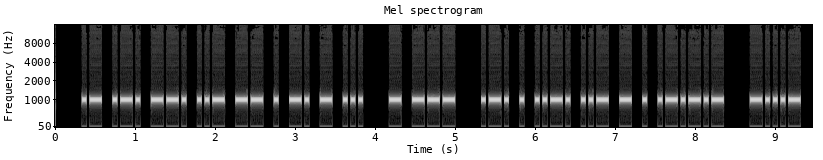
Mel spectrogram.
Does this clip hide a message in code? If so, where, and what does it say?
Yes: Morse code from 0.3 to 9.3 s, heard as a keyed tone, about 25 wpm, 1000 Hz. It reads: ARGUMENTS TO REFUTE. <BT>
